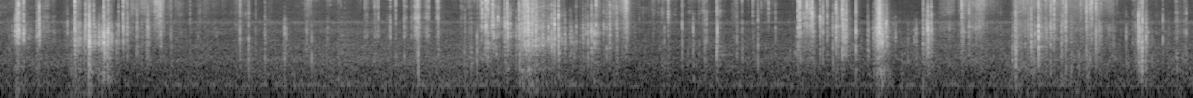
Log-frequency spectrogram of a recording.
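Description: An open paper catalogue, its wavy pages dried out after getting rained on, has a page turned over and then a palm rubbed flat across the crinkly sheet. Bright, dry crackling and crinkling come in dense bursts with quieter rustling between them, and there is almost no low end.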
